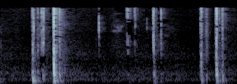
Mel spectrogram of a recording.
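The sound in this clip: Keystrokes on a computer keyboard while code is being written: a quick cluster of clicks, then sparse single taps and a closing pair of bursts, with no voices.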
